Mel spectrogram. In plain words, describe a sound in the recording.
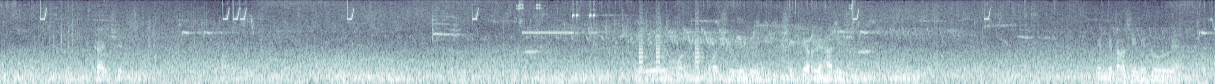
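Short electronic menu beeps chirp now and then.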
